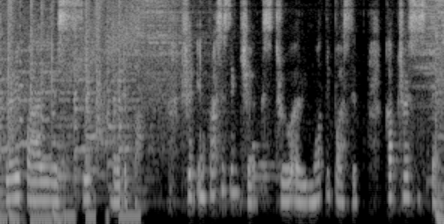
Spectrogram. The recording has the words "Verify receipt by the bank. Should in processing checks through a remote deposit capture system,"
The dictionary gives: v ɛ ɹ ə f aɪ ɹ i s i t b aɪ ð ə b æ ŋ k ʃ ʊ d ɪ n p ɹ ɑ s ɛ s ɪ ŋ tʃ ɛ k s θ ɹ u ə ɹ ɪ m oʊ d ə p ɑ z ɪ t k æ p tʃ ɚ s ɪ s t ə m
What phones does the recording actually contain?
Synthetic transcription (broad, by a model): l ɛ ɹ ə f aɪ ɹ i s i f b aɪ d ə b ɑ k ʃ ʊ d ɪ n p ɹ ɑ s ɛ s ɪ ŋ tʃ ɛ k s t ɹ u ə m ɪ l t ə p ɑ s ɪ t k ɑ p tʃ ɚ s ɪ s t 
